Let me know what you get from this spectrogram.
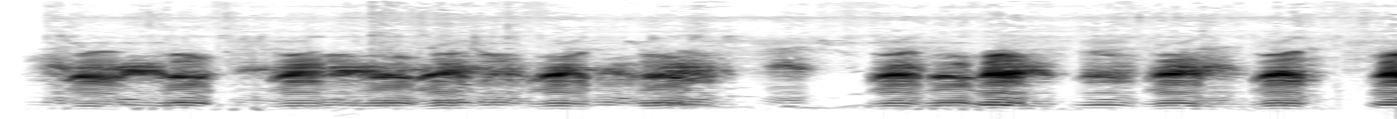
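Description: Frogs croak in a steady run of nasal, rasping notes, each about half a second long.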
